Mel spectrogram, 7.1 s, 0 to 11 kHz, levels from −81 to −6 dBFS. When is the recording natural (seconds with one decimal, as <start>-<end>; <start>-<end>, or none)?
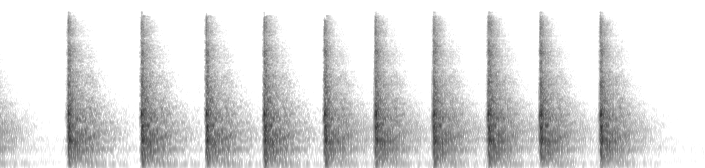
0.8-3.3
